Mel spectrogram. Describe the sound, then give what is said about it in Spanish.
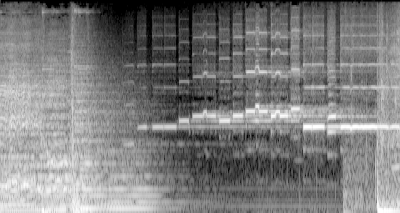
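A slow, gentle instrumental passage: a full, sustained chord fades out, then a soft high melodic line, like a flute or whistle, plays unhurried notes alone before another swell of sound begins. “Bueno, esta musiquita tan tan lenta, tan pausada que hemos, que hemos escuchado.”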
